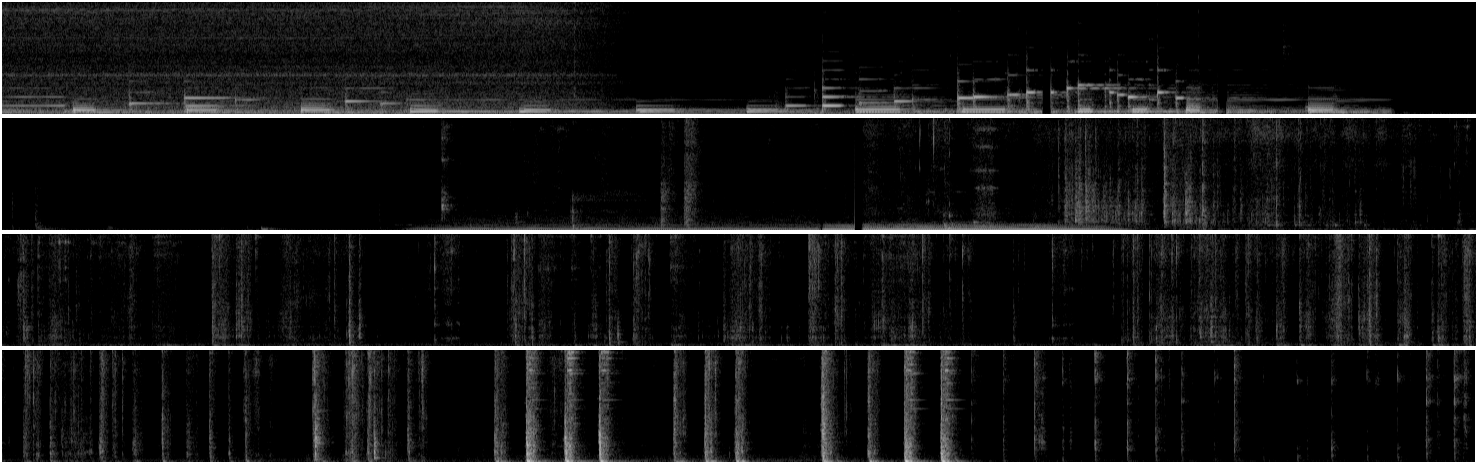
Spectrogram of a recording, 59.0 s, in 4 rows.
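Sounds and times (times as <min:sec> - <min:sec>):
parchment paper crinkling: 0:25.1 - 0:48.7
spoon scraping sticky mixture: 0:27.2 - 0:47.0, 0:54.2 - 0:58.9.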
